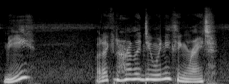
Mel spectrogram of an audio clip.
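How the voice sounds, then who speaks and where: Man voicing a high, meek young woman. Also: very animated, fast talker, a little mellow, slight background noise. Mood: uncertain. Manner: hesitant, polite, self-effacing. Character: meek, apologetic young amnesiac woman, not human.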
